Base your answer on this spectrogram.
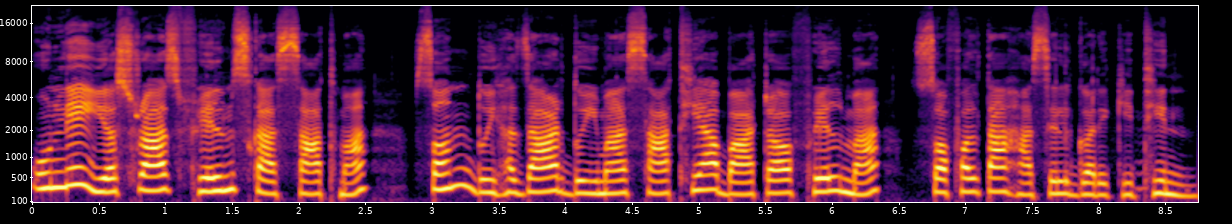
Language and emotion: Nepali, neutral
